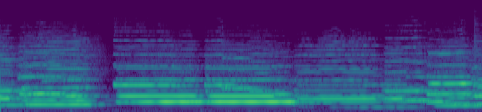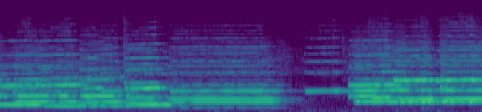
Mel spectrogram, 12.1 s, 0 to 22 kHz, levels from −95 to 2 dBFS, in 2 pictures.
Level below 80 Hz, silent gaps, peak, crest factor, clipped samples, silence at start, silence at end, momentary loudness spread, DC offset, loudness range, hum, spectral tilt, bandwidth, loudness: -82 dBFS; none; -18 dBFS; 14 dB; under 0.1%; 0 s; 0 s; 12 LU; under 0.1%; 6 LU; none; -5 dB/octave; 7.4 kHz; -32 LUFS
